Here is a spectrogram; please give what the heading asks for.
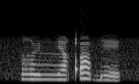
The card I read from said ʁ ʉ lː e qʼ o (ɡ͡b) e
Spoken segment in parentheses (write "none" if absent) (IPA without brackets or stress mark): ɡ͡b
